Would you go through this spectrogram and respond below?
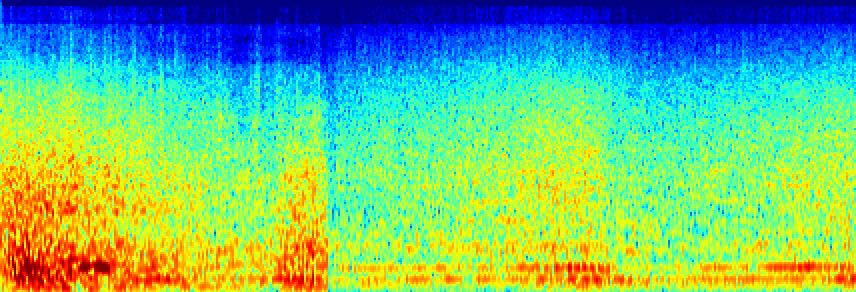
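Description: Racing trucks in a NASCAR Truck Series race at Homestead-Miami Speedway, a steady engine drone with a brief louder surge and a sharp drop in tone near the start, then a sustained roar.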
